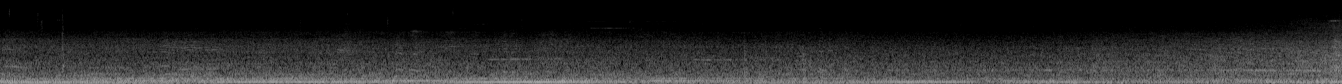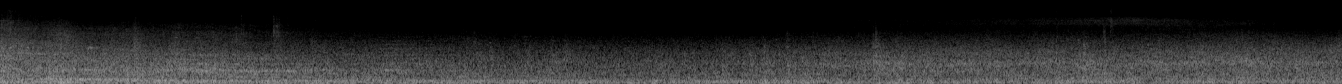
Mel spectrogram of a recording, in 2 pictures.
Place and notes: A short walk around Lexington Ave., starting at the Chrysler Building and moving up towards E47st street and then Park Ave.
General sounds of traffic, pedestrians, constructions, and footsteps.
